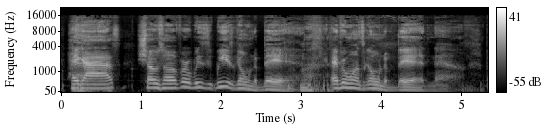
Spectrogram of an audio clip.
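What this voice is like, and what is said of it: Imitates another person's accent. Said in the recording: “when I do Leanne's accent, I think I'm doing a black person's accent ... you did say Wheeze is going to bed ... She doesn't like the way I do her accent ... You don't do my voice right”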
